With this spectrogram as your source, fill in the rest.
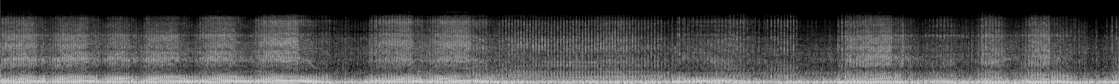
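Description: A quad bike engine idles and revs unevenly close by.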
